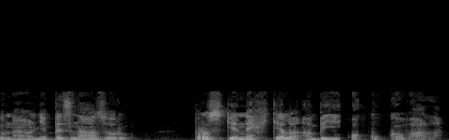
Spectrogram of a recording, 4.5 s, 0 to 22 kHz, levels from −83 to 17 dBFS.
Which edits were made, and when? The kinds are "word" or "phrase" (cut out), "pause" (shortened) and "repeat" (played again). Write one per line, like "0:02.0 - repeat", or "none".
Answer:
0:03.4 - word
